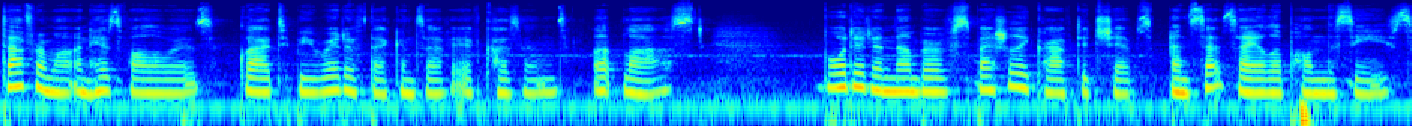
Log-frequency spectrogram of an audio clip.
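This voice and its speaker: A woman whispers with a British accent. Her pace is moderate. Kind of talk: book reading. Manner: whispered.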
